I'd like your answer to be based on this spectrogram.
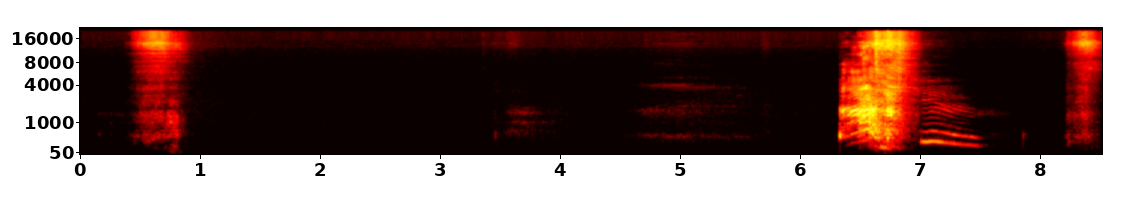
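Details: Sneeze fit: a run of three loud, explosive sneezes, each after a quick intake with a sharp burst of air, plus a brief vocal sound after the second; sneezing.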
